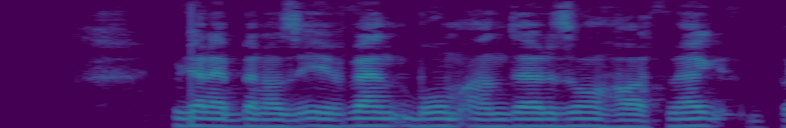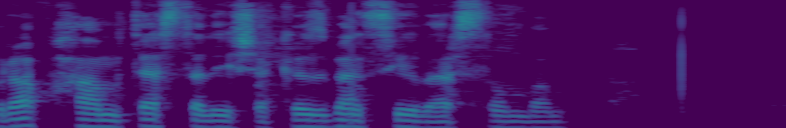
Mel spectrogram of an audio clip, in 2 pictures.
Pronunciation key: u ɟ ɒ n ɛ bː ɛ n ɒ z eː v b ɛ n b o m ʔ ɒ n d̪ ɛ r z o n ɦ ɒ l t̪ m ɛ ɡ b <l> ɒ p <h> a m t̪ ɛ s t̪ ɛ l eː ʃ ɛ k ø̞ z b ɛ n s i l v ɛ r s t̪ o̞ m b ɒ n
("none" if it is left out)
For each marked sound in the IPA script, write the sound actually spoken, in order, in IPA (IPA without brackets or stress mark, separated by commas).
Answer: r, h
